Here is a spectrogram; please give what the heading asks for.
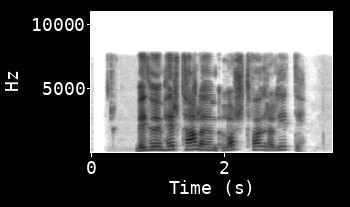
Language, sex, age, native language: Icelandic, female, 40-49, Icelandic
